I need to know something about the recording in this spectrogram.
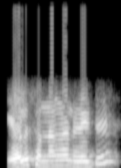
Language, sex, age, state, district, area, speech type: Tamil, female, 60+, Tamil Nadu, Krishnagiri, rural, conversation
